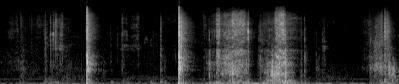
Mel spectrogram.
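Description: Scissors snip through craft paper or cardstock pieces for a handmade no-sew Christmas journal, with two crisp sharp snips followed by longer rustling, crunching cuts close to the listener.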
